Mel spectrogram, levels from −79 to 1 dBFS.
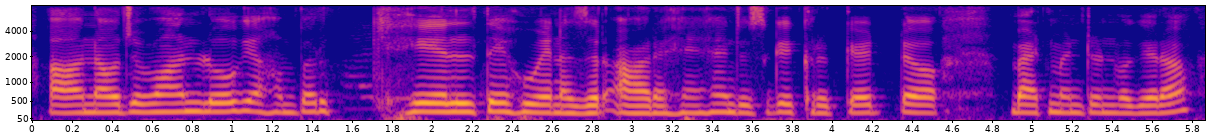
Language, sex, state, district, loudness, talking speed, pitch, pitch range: Hindi, female, Rajasthan, Churu, -22 LUFS, 155 wpm, 210 Hz, 200-225 Hz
